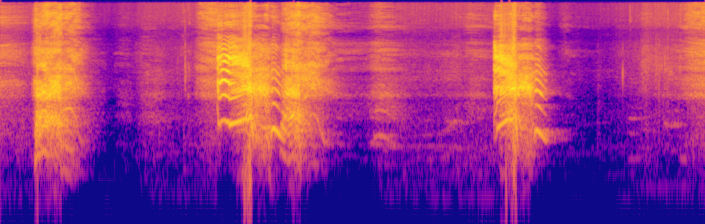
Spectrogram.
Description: Anyone who sneezes less wins!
